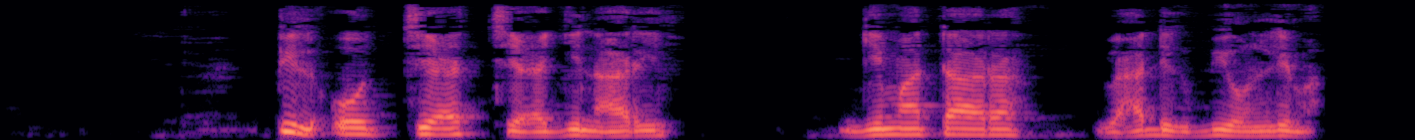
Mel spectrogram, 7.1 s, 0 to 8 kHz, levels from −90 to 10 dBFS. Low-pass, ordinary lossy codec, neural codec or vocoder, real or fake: 7.2 kHz; MP3, 32 kbps; none; real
